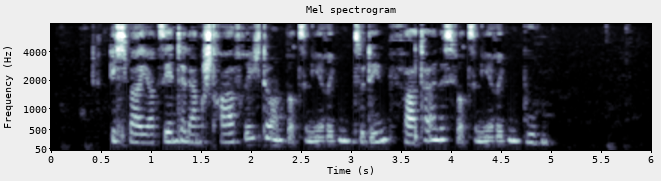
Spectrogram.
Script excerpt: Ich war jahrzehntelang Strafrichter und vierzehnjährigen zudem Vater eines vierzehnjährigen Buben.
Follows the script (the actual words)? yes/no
yes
